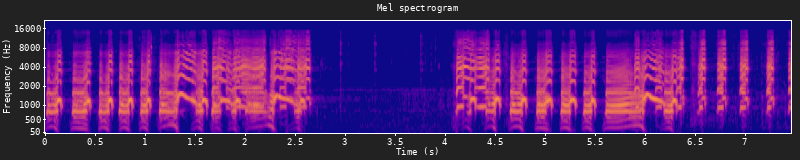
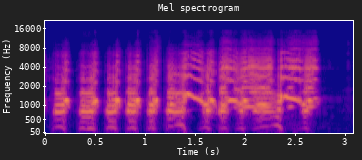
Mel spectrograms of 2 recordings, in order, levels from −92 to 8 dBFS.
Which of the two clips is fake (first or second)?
second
